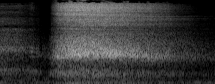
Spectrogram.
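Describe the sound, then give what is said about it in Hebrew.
A single long, loud exhale during a children's mindfulness breathing exercise: a breathy, hissing rush of air that starts abruptly and then slowly fades, with no talking. “ניקח שאיפה ונדמיין את האור הנעים שנכנס פנימה וננשוף החוצה, ממש תשמיעו את הצליל של הנשיפה.”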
